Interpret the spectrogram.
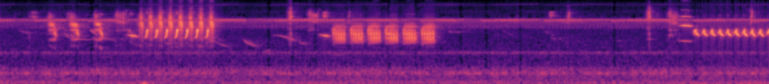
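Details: Sedge wren singing in preserved open grassland, rural Prados, Campos do Alto Rio Doce: high dry chips, then fast metallic trills and a rapid buzzy rattle, separated by pauses, over a steady high insect whine.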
